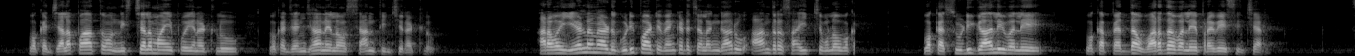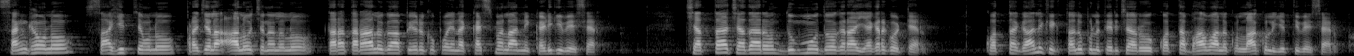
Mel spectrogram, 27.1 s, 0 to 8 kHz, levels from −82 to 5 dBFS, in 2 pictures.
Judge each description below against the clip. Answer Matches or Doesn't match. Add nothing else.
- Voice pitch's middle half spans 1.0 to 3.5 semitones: Matches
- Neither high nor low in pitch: Matches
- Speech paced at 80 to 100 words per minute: Matches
